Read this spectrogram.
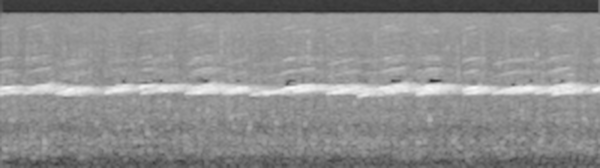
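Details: Spring peepers, males calling amorously on a spring night near ponds and swamps: an unbroken, shrill sleigh-bell-like chorus of high whistled peeps pulsing gently in loudness.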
